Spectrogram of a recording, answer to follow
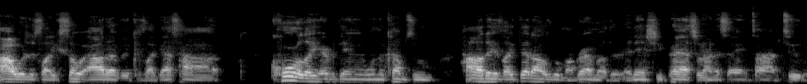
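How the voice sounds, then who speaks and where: A man talks at a very fast pace in a medium pitch. His intonation is fairly even, but his loudness swings a lot. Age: 30s. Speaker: podcast host. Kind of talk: casual interview chat.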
